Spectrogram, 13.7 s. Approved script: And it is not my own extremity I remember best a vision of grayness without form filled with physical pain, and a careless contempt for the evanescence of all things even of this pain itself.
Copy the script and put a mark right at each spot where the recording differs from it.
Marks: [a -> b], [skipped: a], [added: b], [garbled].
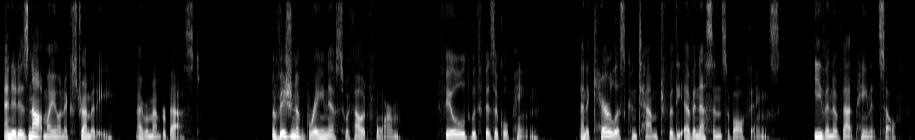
And it is not my own extremity I remember best a vision of grayness without form filled with physical pain, and a careless contempt for the evanescence of all things even of [this -> that] pain itself.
